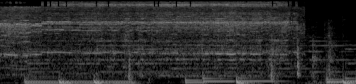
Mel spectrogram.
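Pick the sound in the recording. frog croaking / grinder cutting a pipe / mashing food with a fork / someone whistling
grinder cutting a pipe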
